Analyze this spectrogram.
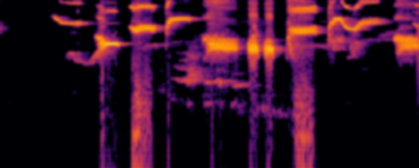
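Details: Fierce song of an orange-headed thrush, used to train young birds: strong, clipped phrases with chattering bursts and high whistled notes, separated by short breaks after a brief silent start.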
